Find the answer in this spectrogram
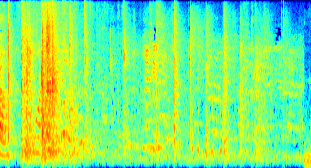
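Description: Voices with many sharp, irregular taps and knocks, thickest in the first second and thinning out after.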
